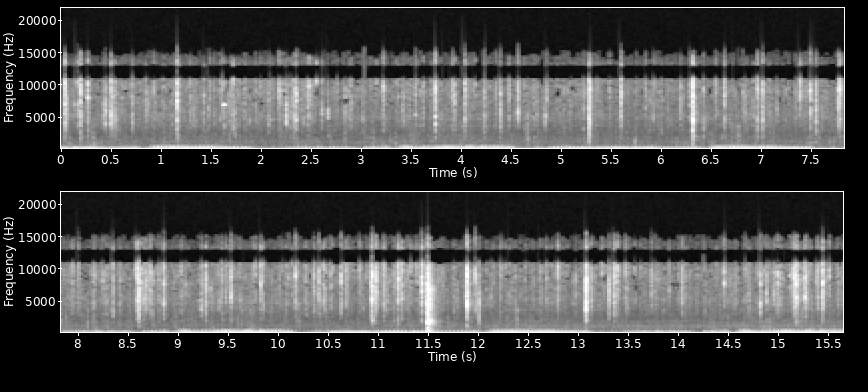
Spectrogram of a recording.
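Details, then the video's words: Low rumbling purr from a cat dozing before a crackling fire, pulsing in regular louder and softer stretches about every one to two seconds, with frequent small pops and crackles from the burning wood. "Purring cat"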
